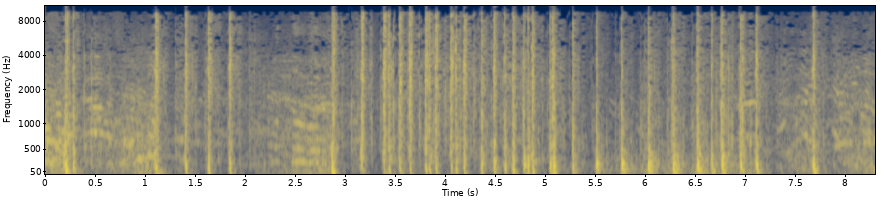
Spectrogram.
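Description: A crowd of men shouts and clamours outdoors.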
